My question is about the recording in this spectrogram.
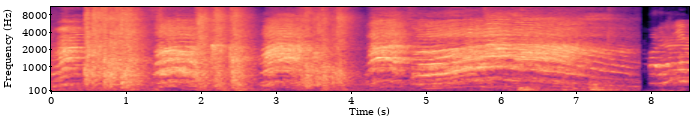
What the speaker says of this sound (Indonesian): Ya, tepuk semangat dulu. Tepuk semangat.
